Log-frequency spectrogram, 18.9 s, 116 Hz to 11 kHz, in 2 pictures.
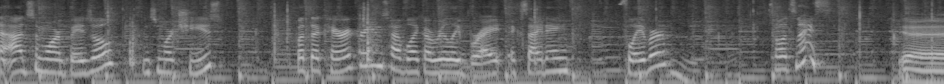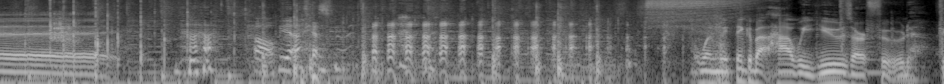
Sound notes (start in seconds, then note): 8.5 clapping; 11.0 laughing; 13.1 fireworks crackling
